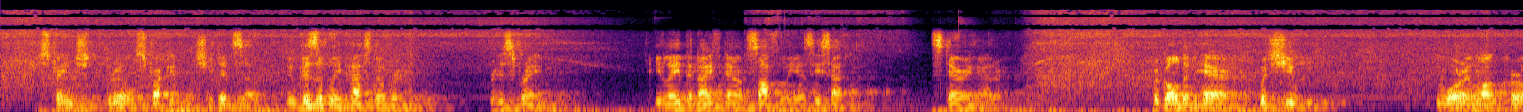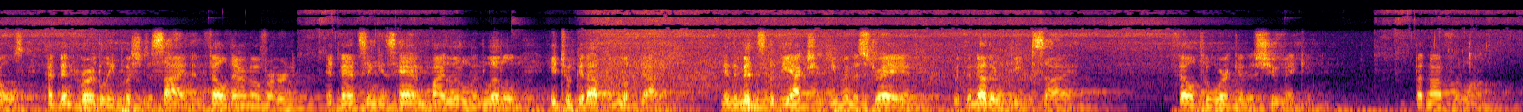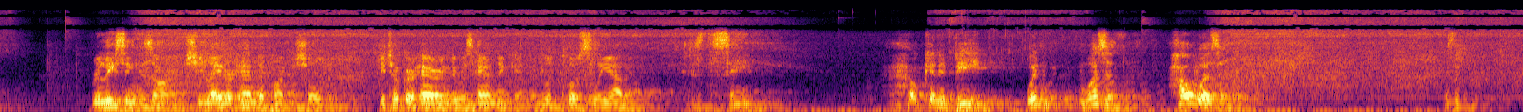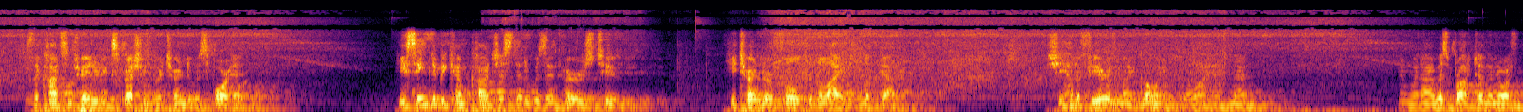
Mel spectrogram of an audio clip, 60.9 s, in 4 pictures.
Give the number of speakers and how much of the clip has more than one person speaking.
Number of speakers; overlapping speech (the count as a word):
one, no overlap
